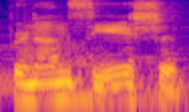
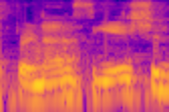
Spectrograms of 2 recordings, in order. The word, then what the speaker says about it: pronunciation: little bit about correct pronunciation yes the word is pronunciation and not pronunciation even though the verb is to pronounce but the noun is pronun I iation now we often hear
